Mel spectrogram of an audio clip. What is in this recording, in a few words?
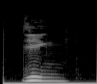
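"jing5", Teochew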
